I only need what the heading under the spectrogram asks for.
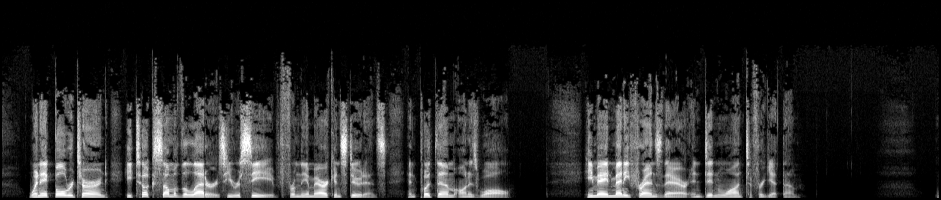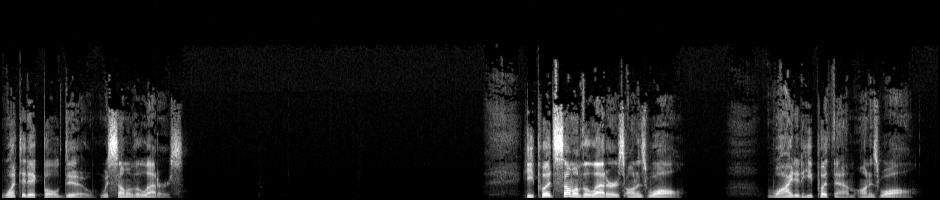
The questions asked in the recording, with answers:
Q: Why did he put them on his wall?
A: He didn't want to forget his American friends.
